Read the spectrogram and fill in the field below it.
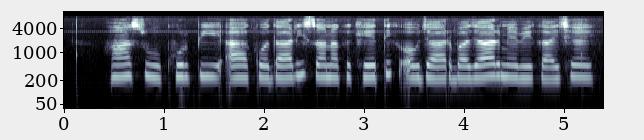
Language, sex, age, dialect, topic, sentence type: Maithili, female, 25-30, Bajjika, agriculture, statement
